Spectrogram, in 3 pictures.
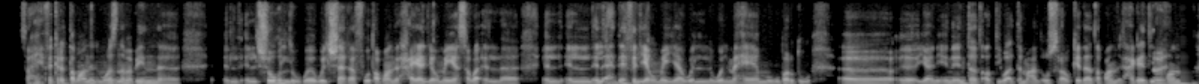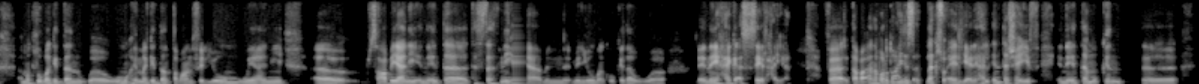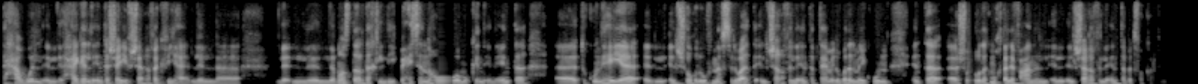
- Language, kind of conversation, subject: Arabic, advice, إزاي أوازن بين شغفي وهواياتي وبين متطلبات حياتي اليومية؟
- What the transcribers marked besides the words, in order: none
